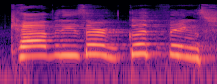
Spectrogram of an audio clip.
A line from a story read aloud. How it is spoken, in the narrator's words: shouted Captain Plack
